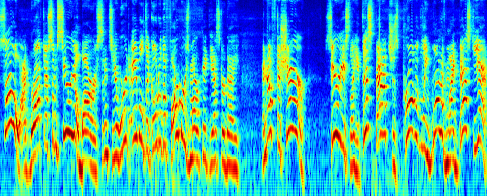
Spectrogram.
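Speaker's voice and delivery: high-pitched cartoon mouse character voice. Voicing a cheerful character greeting someone: Mickey Mouse voice.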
